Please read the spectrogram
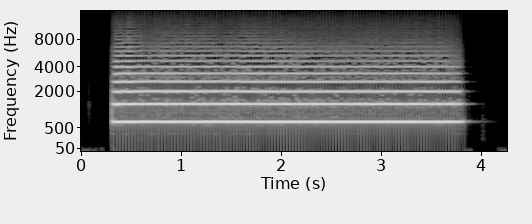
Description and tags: overall quality of single note - trumpet - E5
Part of the Good-sounds dataset of monophonic instrumental sounds.
instrument::trumpet
note::E
octave::5
midi note::64
tuning reference::440
good-sounds-id::1026
dynamic_level::mf
E5, good-sounds, multisample, neumann-U87, single-note, trumpet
